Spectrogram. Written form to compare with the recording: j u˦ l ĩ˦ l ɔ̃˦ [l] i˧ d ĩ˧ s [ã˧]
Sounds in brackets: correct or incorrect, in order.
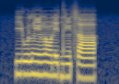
incorrect, incorrect

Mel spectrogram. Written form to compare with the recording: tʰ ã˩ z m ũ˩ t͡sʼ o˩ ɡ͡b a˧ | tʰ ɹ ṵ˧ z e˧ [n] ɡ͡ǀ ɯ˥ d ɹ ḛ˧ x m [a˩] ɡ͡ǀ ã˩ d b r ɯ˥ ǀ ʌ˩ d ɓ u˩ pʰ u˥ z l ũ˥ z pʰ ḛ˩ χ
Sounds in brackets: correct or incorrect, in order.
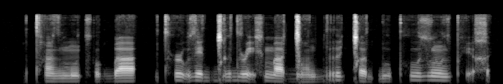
incorrect, correct

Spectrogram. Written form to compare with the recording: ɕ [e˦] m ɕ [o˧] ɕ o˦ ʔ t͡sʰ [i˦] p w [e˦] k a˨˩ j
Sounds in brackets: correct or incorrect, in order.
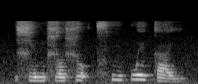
incorrect, incorrect, incorrect, incorrect

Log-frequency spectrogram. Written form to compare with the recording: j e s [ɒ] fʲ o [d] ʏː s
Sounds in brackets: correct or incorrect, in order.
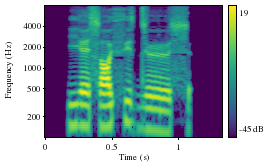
correct, correct

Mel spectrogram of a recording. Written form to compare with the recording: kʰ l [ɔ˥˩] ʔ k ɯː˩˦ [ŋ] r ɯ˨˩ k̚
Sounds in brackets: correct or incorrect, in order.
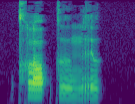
correct, incorrect

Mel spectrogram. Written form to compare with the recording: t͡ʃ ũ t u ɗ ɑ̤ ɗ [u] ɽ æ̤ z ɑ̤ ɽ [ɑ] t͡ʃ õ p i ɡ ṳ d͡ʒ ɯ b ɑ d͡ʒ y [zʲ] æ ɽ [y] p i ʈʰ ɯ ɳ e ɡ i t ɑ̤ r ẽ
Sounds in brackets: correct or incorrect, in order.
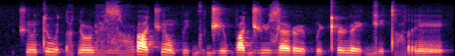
incorrect, correct, incorrect, incorrect

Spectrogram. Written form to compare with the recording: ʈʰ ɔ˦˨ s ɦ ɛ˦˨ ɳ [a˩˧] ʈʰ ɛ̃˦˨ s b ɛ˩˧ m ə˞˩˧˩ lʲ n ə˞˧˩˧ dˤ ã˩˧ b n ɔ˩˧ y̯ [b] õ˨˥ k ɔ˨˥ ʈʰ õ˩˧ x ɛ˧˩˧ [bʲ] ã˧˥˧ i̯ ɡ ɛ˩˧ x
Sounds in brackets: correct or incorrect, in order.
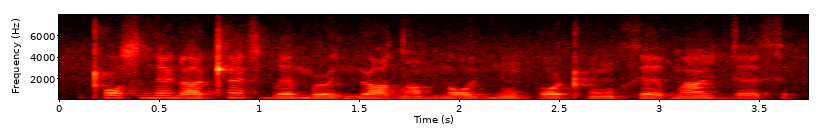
correct, correct, incorrect

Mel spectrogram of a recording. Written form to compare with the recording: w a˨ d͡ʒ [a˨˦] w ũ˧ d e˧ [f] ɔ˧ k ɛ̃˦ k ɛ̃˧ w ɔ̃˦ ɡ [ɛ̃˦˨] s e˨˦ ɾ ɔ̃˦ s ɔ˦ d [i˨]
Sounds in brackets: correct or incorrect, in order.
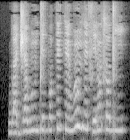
incorrect, incorrect, correct, incorrect

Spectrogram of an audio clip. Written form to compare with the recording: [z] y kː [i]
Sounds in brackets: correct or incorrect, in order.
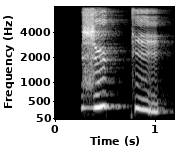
correct, correct

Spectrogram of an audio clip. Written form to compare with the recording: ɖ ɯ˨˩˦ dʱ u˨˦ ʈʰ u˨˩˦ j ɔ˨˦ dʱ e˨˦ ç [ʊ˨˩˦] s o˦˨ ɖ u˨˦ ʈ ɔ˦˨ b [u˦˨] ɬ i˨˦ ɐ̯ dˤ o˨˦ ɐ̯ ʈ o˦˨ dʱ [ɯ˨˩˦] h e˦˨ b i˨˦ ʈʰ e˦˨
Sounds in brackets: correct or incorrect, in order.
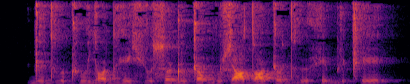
incorrect, incorrect, correct

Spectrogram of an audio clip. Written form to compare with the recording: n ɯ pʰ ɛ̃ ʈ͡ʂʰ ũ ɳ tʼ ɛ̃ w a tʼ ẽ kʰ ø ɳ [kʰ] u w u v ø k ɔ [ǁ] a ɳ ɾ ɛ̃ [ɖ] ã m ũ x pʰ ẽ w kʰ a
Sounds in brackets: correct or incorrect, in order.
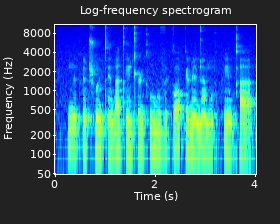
correct, incorrect, correct

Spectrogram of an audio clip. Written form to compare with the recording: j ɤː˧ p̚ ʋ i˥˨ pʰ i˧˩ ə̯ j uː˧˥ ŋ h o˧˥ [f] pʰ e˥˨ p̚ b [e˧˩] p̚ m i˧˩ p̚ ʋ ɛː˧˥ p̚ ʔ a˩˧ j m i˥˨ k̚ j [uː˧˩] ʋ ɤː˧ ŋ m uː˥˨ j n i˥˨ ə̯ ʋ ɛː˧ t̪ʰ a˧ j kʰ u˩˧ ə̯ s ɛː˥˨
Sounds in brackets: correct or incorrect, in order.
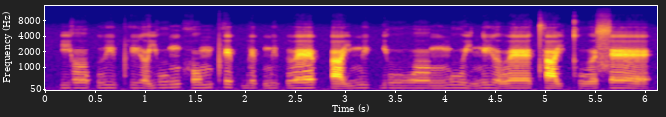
incorrect, correct, incorrect

